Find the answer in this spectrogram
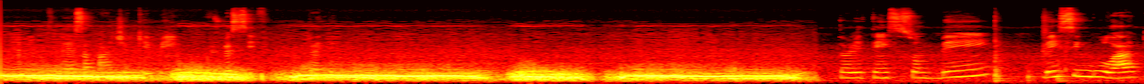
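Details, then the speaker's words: Wheezes: musical, whistling, high-pitched tones running through repeated breaths, from airway narrowing, demonstrated during respiratory assessment; distinguished from lower-pitched rhonchi. "quando eu falo do ronco esse bilu ele é mais agudo então é bem fácil identificar devido a singularidade dele"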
